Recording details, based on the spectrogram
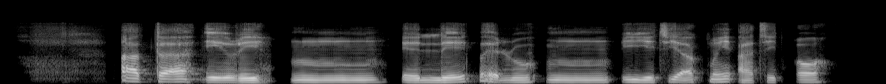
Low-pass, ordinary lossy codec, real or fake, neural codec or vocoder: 7.2 kHz; none; fake; codec, 16 kHz, 0.8 kbps, ZipCodec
